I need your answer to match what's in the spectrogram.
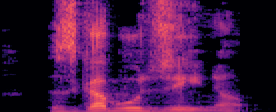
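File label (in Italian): "sgabuzzino", dialetto crespinese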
